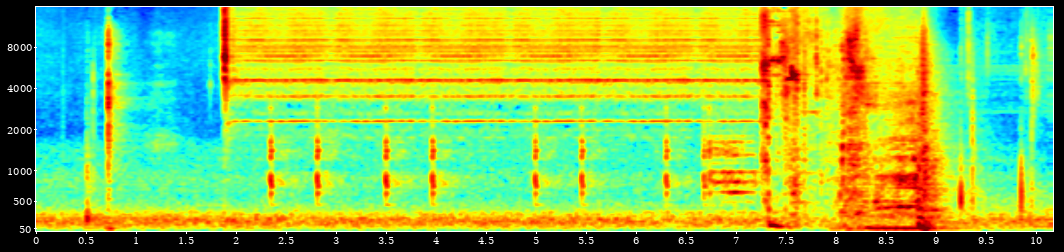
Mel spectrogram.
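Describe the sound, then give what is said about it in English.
A door opens with a sustained mechanical whine and a steady series of light clicks, then a louder rushing, sliding burst near the end. No one speaks. “Just the door, right?”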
